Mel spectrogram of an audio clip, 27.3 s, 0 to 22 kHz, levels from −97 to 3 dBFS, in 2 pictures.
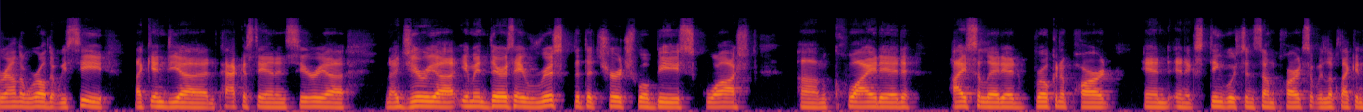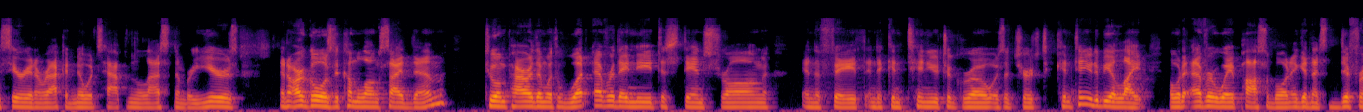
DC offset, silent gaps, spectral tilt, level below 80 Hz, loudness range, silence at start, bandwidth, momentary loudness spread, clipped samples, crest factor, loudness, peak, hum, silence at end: under 0.1%; none; -5.5 dB/octave; -66 dBFS; 4 LU; 0 s; 12.5 kHz; 9 LU; under 0.1%; 20 dB; -30 LUFS; -10 dBFS; none; 0 s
